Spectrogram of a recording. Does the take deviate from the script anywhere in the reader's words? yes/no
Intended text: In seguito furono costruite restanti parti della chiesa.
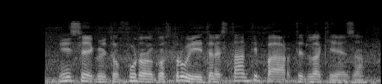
no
